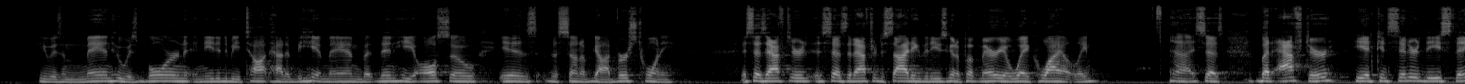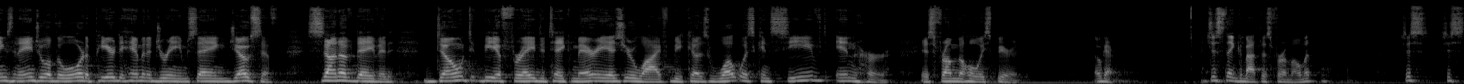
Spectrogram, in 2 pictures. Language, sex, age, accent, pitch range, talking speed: English, male, 30-49, American, 115-145 Hz, 205 wpm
